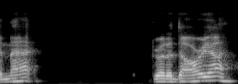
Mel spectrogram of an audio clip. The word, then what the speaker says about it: Gruttadauria: Today, we're joined by Matt Gruttadauria.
